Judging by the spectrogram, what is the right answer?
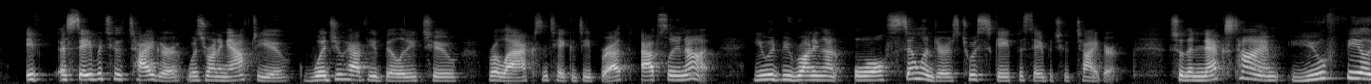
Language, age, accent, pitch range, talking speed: English, 40-59, American, 190-230 Hz, 185 wpm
